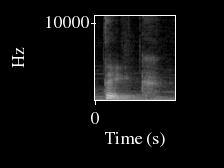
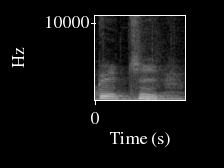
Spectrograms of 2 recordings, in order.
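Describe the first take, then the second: First: It is said quickly as one short syllable. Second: It is said with a strong final syllable. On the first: The speaker calls it right. "Rápido" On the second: The speaker calls it wrong. "eu não posso falar take"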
